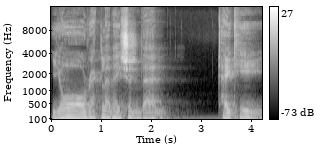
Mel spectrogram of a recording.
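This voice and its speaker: In a put-on character voice, a soft-spoken man talks at a very deep, low pitch. He goes at a very slow pace, with a slight echo around him. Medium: read story. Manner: gentle, grave.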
